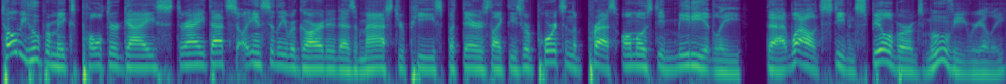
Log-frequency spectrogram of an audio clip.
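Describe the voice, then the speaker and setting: A man speaks at a fairly quick pace with lively intonation and hardly any pauses, in a plain, everyday voice. The sound is dry and close, with no echo. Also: fairly high pitch for a man. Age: 40s. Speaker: reporter and podcast host. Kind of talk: interview.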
